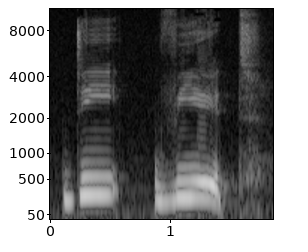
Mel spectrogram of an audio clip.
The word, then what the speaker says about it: deviate: this is called deviate d V8 right you have to stress on the middle syllable D V8 let's check some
